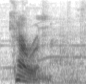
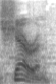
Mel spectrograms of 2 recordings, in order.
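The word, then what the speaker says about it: Charon: the squire chestplate fantastic it should be pronounced like Karen really I've always have said Sharon I'll take your word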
